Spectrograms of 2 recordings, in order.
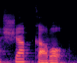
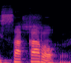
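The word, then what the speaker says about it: شكر: Jadi karena kita kadang suka enggak nyadar ya, misalkan kita membaca dalam lafaz Al-Qur'an itu ada kata syakaro. Syakaro. Tapi kita bacanya pakai sin, jadi sakaro.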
